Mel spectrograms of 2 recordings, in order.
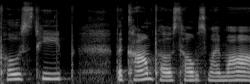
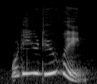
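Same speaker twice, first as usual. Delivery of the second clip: put-on surprised child; 5 dB louder, faster than usual. Child asks teacher at gate.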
